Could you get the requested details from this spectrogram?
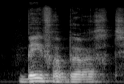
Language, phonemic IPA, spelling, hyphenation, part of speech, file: Dutch, /ˈbeː.vərˌbʏrxt/, beverburcht, be‧ver‧burcht, noun, Nl-beverburcht.ogg
- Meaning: beaver lodge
